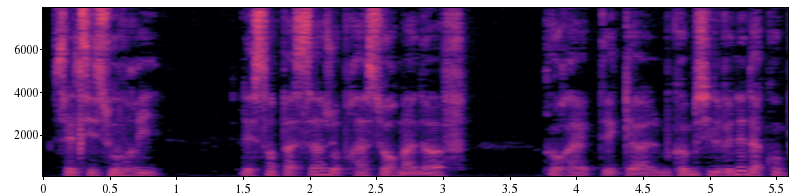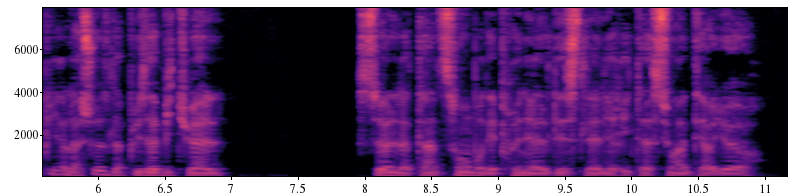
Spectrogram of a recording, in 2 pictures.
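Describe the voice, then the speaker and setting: A man reading a novel aloud as an audiobook narrator, with measured, even literary delivery. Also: mid-range voice, breathy edge.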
